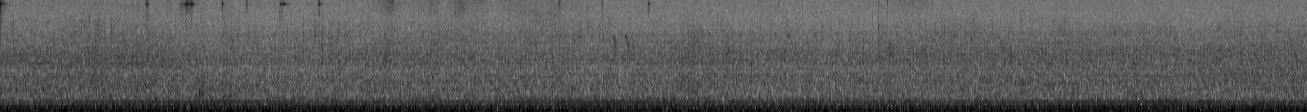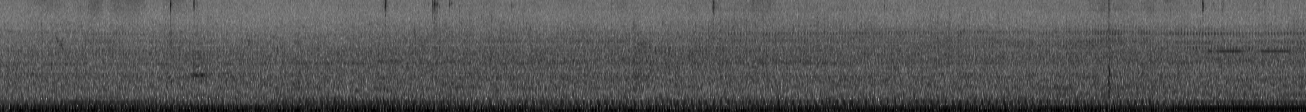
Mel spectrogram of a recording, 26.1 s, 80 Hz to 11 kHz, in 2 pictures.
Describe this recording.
In the fishing port, Zoom H2n MS+XY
